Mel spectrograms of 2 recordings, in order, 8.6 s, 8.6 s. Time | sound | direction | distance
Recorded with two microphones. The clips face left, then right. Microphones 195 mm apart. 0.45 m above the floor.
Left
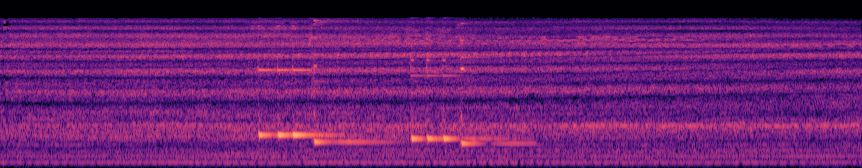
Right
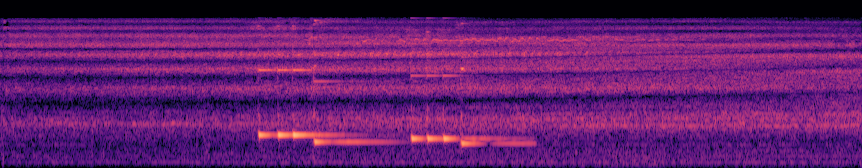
0.0 | a drone | 65° left (ahead or behind) | ?
2.6 | a doorbell | 5° right (ahead or behind) | ?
